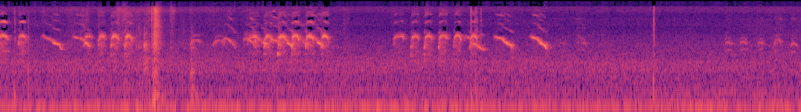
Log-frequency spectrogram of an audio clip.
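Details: Night-time chicks on their perches, some perched on their mother hen, calling in bursts of high peeps, some falling in pitch, with occasional clicks and a continuous low hum.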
